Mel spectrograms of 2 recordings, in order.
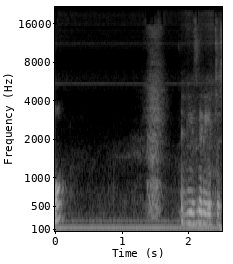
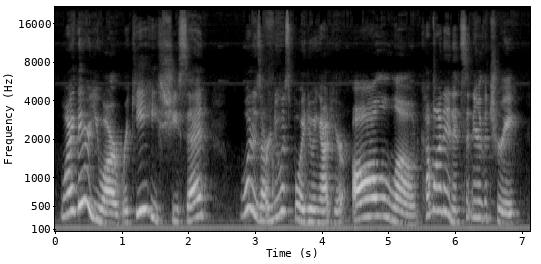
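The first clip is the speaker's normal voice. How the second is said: higher, friendly welcoming lady; kind lady; 6 semitones higher, 3 dB louder than usual. Acted. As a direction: greet the lost boy kindly. Lady voiced in story.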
